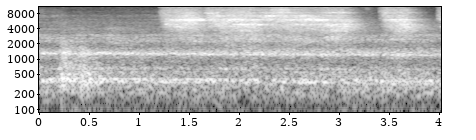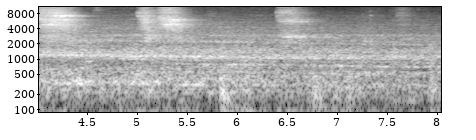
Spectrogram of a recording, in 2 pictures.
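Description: Modernized Metrovagonmash 81-717/714 metro train running through a tunnel, heard from inside the passenger car: a steady rumble with a high steady tone over it, and bursts of hiss coming and going from about a second in.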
